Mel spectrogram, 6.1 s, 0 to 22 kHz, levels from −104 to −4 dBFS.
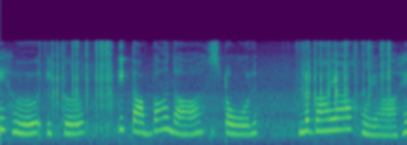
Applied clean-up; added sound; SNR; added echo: none; Domestic sounds, home sounds; 9 dB; none.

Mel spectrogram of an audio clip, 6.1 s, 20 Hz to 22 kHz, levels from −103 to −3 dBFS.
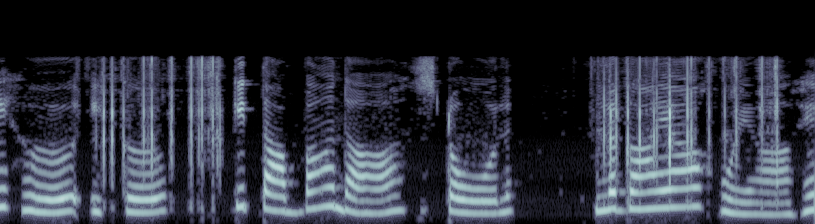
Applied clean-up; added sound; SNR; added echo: classical method spectral subtraction.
